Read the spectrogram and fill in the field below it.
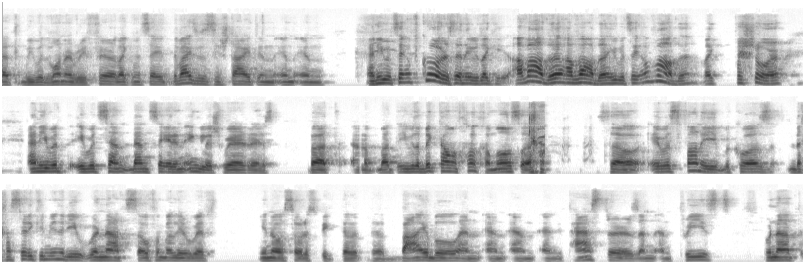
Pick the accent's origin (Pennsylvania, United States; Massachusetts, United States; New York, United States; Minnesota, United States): New York, United States; New York City; I grew up in Williamsburg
